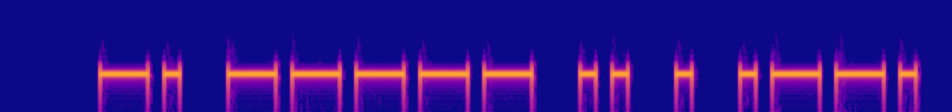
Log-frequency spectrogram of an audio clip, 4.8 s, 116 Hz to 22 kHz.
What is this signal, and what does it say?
Morse code, heard as a keyed tone, about 15 wpm, 700 Hz. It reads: N0IEP
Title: USA Call Signs - 5 Characters - Repeated 3x - 15wpm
